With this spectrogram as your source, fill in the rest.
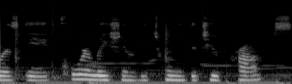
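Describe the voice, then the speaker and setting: Quiet and fairly slow, a woman speaks over music in the background. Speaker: digital artist and video commentator. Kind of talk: speedpaint commentary. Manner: gradually gets quieter.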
